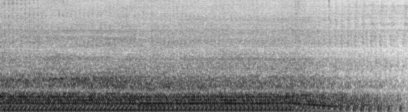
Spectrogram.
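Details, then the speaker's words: Troy-Bilt self-propelled mower with donor Honda engine replacing blown Briggs, after restart; steady even beat holding speed, then winds down smoothly; seems a tiny bit low on compression but runs good. "Oh yeah. it does seem like it's a tiny bit low on compression, but it runs good."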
